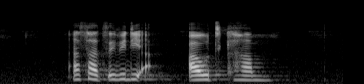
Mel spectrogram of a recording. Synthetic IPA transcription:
asat͡sʼɪbɪdi | autʰkʰam

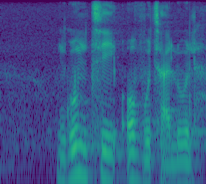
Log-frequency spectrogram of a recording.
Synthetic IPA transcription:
ŋɡʱum̩tʰiʔovutʰa̰luːla

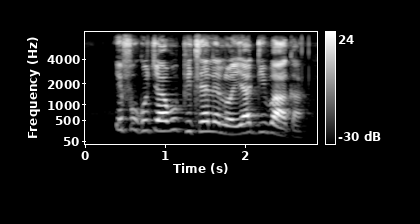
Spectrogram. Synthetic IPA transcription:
ɪfʊkʼʊt͡ʃʼabʊpʰit͡ɬʰʼɛlɛlɔjadibaːkʼa

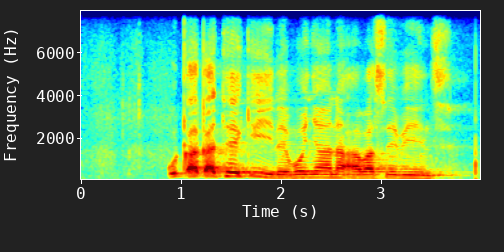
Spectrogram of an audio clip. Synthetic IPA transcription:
k̬uǃak̬atʰek̬ilɛɓɔɲanaʔaɓasɛɓeːnd͡zʱi

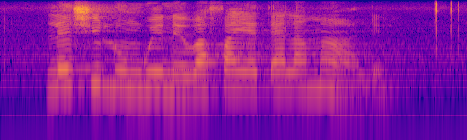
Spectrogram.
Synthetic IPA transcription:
leʃiluŋɡwiniβafajɛtʼɛlamaːlḭ

